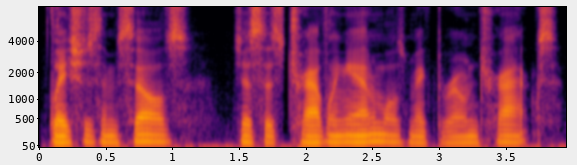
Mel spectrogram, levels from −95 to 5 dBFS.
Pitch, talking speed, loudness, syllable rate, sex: 95 Hz, 165 wpm, -23 LUFS, 5.0 syllables/s, male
